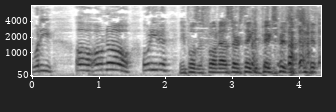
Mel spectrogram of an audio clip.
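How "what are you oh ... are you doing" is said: mock shocked ghost. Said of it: "He's like".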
